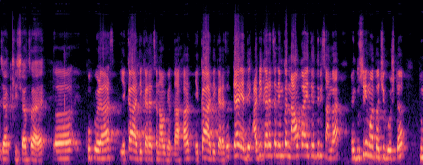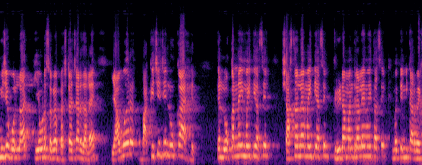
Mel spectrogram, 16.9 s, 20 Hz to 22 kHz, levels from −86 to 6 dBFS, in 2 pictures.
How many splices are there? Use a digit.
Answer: 1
